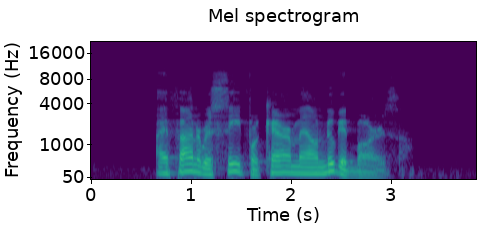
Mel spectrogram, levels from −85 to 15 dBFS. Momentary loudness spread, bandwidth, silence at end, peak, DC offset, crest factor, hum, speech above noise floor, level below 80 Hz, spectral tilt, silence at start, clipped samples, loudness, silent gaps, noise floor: 12 LU; 9.6 kHz; 0.9 s; -10 dBFS; under 0.1%; 20 dB; none; 54 dB; -62 dBFS; -8.5 dB/octave; 0.65 s; under 0.1%; -28 LUFS; none; -82 dBFS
